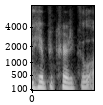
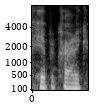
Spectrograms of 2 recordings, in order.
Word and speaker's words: Hippocratic: And yeah, once again, compromise my hypocritical oath. By the way, that's an intentional mispronunciation. I do know that it's called the Hippocratic Oath.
